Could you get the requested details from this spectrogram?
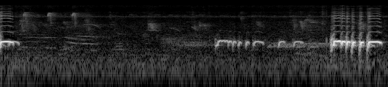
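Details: Zebra dove song played as a lure to provoke other doves: scattered brief coos, then a short stuttering run of soft notes and a final loud, rapid cluster of rich cooing notes.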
